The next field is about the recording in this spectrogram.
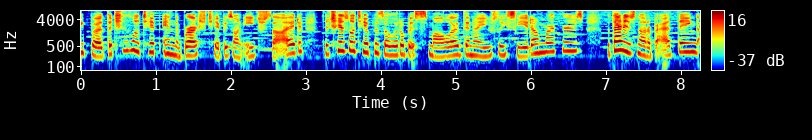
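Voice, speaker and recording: Chatty high-voiced young woman, slightly hoarse. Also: darkish tone. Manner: chatty, many "like" fillers. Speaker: art YouTuber. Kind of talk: casual voiceover narration.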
